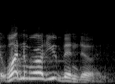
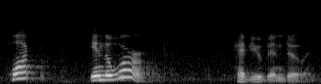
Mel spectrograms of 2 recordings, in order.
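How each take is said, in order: First: The word world carries no special stress. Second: The word world carries strong stress. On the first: A casual question about someone's activities. The speaker calls it wrong. "This is good, too" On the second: A question about what someone has done for the world. The speaker calls it right. "But we ought to ask them"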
